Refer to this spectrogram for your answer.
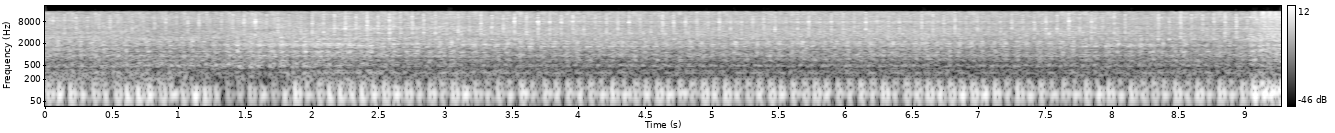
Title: Kawasaki ninja 250cc ticking noise, any idea what's coursing this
